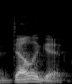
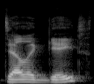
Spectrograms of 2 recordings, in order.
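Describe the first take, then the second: First: The last syllable is reduced, like 'git'. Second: The last syllable rhymes with 'gate'. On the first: It is the noun. "a delegate, which is very similar to delicate" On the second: It is the verb. "to delegate the verb"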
